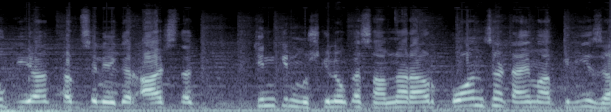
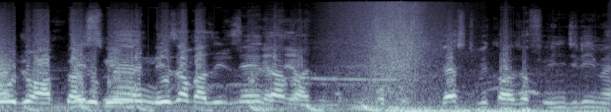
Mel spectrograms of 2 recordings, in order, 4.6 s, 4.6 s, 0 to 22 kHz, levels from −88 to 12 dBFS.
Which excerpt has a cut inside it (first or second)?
second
